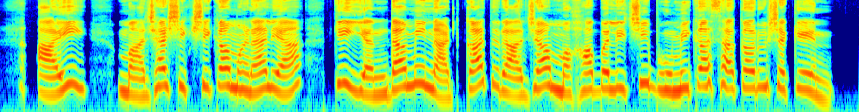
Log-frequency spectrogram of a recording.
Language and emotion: Marathi, happy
